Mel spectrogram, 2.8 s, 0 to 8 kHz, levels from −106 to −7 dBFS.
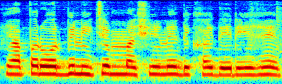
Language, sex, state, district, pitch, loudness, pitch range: Hindi, female, Haryana, Jhajjar, 240 Hz, -14 LUFS, 230-250 Hz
